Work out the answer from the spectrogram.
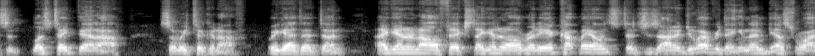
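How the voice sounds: Putting on a character voice, a man sounds raspy at a fairly high pitch. He moves at a fairly quick pace with fairly even intonation.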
